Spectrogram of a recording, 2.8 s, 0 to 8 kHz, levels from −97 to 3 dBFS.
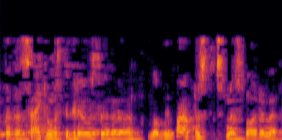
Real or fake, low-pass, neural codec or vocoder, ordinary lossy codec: fake; 7.2 kHz; codec, 16 kHz, 16 kbps, FreqCodec, larger model; MP3, 24 kbps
